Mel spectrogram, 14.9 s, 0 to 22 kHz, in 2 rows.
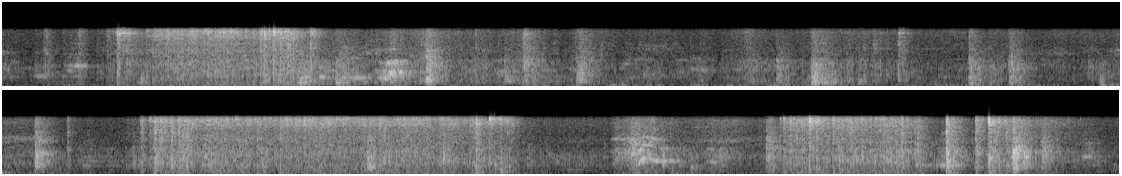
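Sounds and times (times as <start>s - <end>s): dominoes toppling and clattering: 0.7s - 2.2s, 8.4s - 11.0s, 12.6s - 14.6s.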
